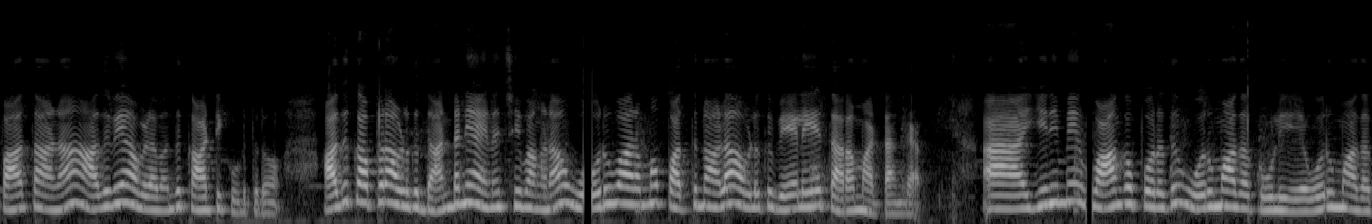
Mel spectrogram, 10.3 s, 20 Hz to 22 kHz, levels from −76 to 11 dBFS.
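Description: At 4.37 s the sound drops to silence for 66 ms, then returns. At 8.15 s it happens again, with a 49 ms gap. Both are abrupt cuts to nothing, not fades. This is likely a Bluetooth stall. Interference delayed the radio packets. The headphones' buffer emptied before resent packets could refill it. Playback simply halted until audio arrived again. The result is a brief hole in the sound.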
